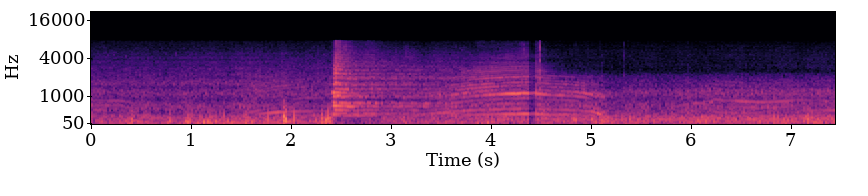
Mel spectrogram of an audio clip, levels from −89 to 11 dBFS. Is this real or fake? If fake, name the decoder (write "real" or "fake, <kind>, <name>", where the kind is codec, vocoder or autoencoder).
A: real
